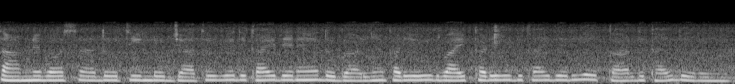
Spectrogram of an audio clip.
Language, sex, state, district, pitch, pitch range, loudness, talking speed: Hindi, female, Chhattisgarh, Bilaspur, 195 Hz, 185-200 Hz, -15 LUFS, 235 wpm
